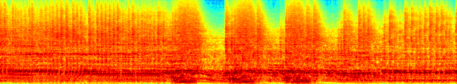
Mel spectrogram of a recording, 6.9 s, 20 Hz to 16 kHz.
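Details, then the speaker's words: Yamaha AT-2 MX 125 two-stroke that won't rev past 2000 rpm, running slightly rich, after rewiring: held at mid revs, uneven and stuttering with ragged dips; better but still breaking up. Owner suspects ignition. "thank you so it's better but still not right"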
